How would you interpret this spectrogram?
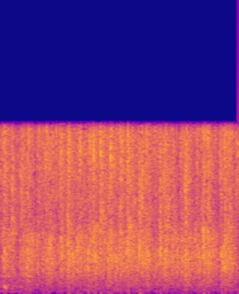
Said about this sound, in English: Now we will turn... You know, I guess we clap.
